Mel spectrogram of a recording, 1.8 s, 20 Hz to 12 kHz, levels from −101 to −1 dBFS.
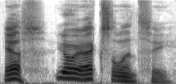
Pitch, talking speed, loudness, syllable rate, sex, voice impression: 135 Hz, 100 wpm, -15 LUFS, 3.9 syllables/s, male, masculine, slightly old, slightly powerful, slightly hard, halting, calm, mature, friendly, slightly wild, lively, kind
